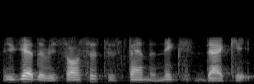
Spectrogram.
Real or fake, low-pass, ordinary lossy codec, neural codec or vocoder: real; 3.6 kHz; none; none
